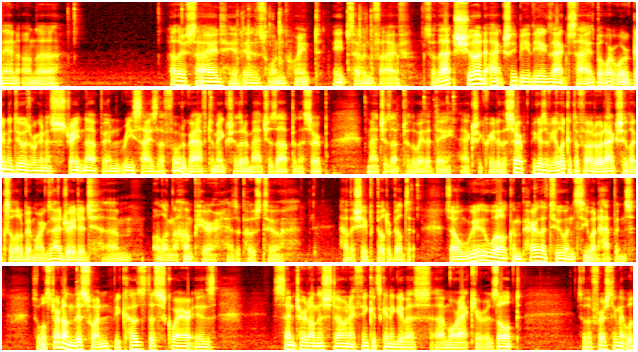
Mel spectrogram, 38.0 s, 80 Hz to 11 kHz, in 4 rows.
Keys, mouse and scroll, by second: 1.0 click, 3.5 1, 4.1 5, 4.9 BackSpace, 5.2 8, 12.6 click, 25.2 click, 30.8 scroll up 1, 32.8 scroll down 1.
